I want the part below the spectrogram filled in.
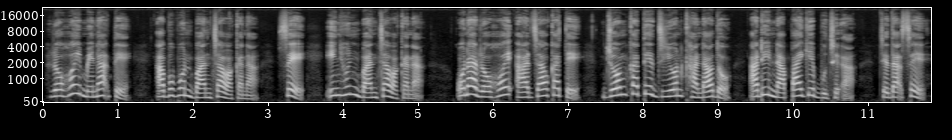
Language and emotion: Santali, neutral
